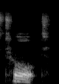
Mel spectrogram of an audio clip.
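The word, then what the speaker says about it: Tóth: Uh, you pronounce it taught as in Alex taught um Liverpool a football lesson.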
